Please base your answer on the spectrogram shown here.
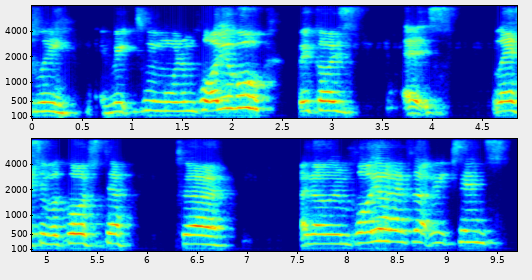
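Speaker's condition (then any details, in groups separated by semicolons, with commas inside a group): Cerebral palsy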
